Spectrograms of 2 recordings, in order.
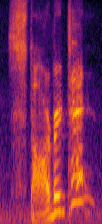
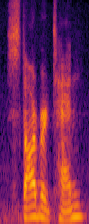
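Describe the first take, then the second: First: It is said with a questioning rise. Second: It is said as a flat, plain statement. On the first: The order is repeated but doubted as a mistake. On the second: The order is simply confirmed.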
